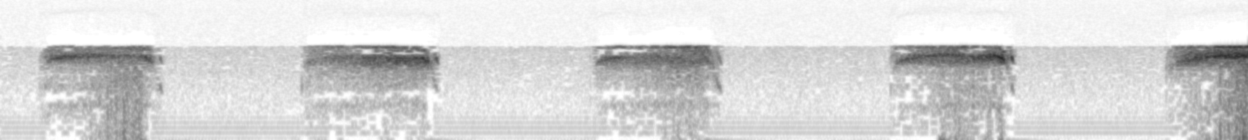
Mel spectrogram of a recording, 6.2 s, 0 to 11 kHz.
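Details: Barn owlets at Starr Ranch, California, jostling over prey delivered at 0300; five loud rasping hisses roughly every 1.3 seconds, each a harsh noisy burst with sharp onset, above a quiet background hum.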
